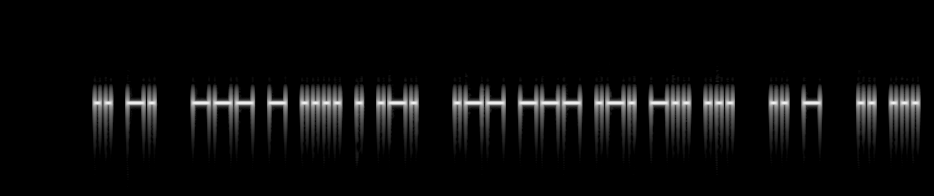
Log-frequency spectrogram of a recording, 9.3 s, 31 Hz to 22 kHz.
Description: Morse code, heard as a keyed tone, about 22 wpm, 700 Hz. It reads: IN OTHER WORDS IT IS
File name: practice / 22wpm / Sentences with 3-Word Phrases - 22wpm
